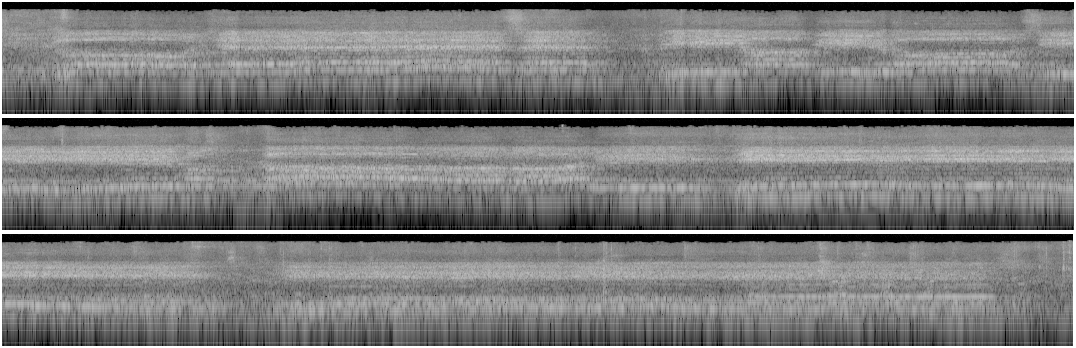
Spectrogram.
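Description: Male choir of boys and young men singing together in long, sustained phrases, with brief breaks between phrases.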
